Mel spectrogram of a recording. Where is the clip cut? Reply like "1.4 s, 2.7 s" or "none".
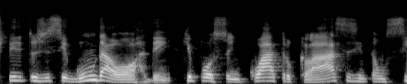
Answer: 1.8 s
